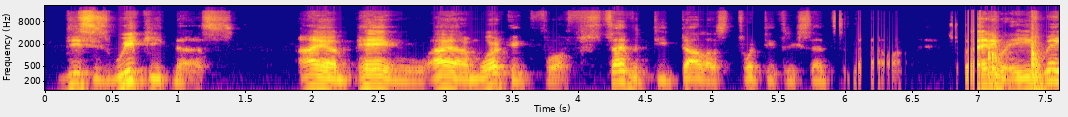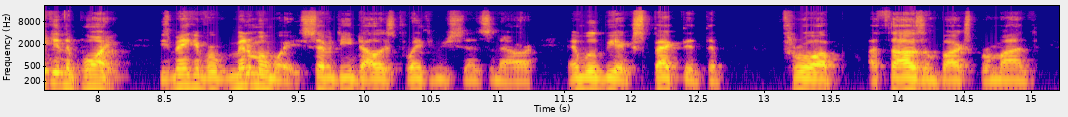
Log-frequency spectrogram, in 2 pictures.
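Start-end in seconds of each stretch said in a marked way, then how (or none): 0.2-6.5 put-on Jamaican accent laid on thick. A speaker quotes a minimum-wage worker on his weekly tax, in a thick Jamaican accent. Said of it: "in his thick Jamaican accent".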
